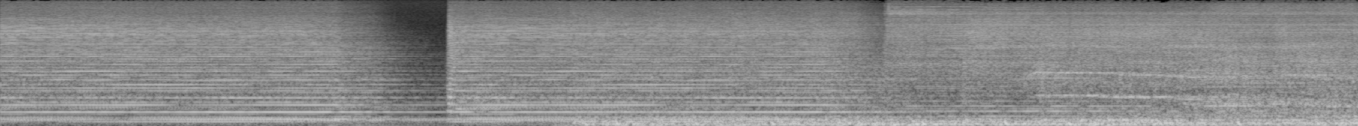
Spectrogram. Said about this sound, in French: matchs du Canadien à Chicago, entendre cette euh, cette sirène qui pourtant tu sais qui souligne que mon équipe vient d'accorder un but, mais pourtant on va se le dire, elle est bonne. On a pratiquement envie de, de l'entendre.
